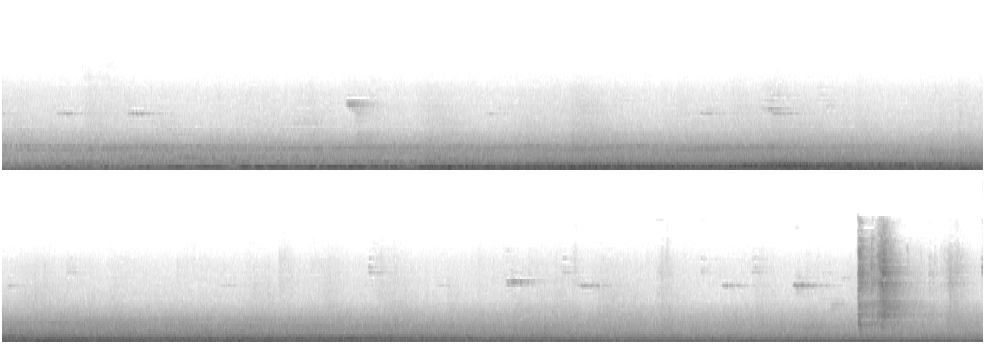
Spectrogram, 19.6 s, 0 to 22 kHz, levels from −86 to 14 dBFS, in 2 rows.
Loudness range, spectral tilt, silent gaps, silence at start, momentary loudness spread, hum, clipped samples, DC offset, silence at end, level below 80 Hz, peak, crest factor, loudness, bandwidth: 7 LU; -6.5 dB/octave; none; 0 s; 8 LU; none; under 0.1%; under 0.1%; 0 s; -38 dBFS; -10 dBFS; 16 dB; -26 LUFS; 15 kHz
